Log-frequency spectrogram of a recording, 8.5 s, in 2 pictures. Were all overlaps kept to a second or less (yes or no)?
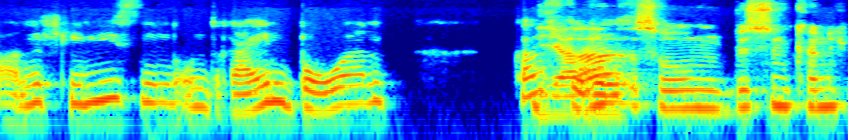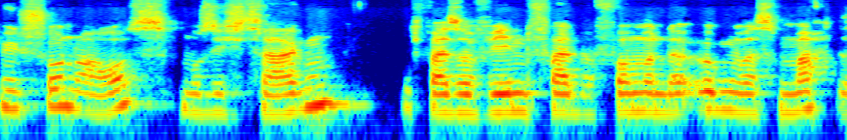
yes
